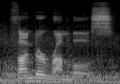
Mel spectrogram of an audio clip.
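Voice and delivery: ordinary delivery, nothing marked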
